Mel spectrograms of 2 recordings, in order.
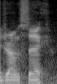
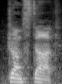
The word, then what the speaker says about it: Drumstuck: Yeah, that's a move that crossed my mind too, drumstick. Drumstuck, my bad. Been mispronouncing it this whole time.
